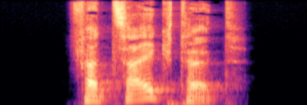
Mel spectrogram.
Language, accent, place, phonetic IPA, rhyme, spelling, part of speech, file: German, Germany, Berlin, [fɛɐ̯ˈt͡saɪ̯ktət], -aɪ̯ktət, verzeigtet, verb, De-verzeigtet.ogg
- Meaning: inflection of verzeigen: 1. second-person plural preterite 2. second-person plural subjunctive II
